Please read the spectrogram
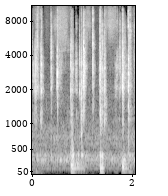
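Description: Typing on a computer keyboard: a run of quick, irregularly spaced keystroke clicks.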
